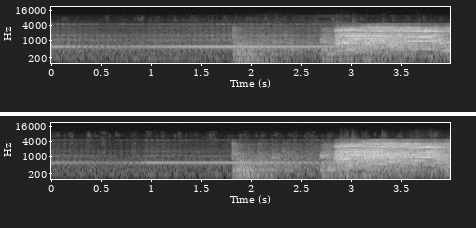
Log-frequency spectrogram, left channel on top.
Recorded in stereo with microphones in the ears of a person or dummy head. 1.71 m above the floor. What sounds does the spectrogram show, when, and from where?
1.8 s a squeak: 35° right (ahead or behind), 2 m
